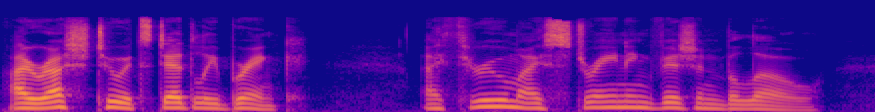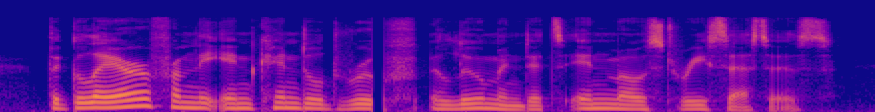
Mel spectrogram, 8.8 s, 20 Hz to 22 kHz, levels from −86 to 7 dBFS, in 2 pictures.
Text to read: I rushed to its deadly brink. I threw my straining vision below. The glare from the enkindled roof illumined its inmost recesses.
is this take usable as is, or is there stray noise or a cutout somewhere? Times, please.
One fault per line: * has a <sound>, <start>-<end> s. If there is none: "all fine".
* has a dropout, 6.2-6.3 s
